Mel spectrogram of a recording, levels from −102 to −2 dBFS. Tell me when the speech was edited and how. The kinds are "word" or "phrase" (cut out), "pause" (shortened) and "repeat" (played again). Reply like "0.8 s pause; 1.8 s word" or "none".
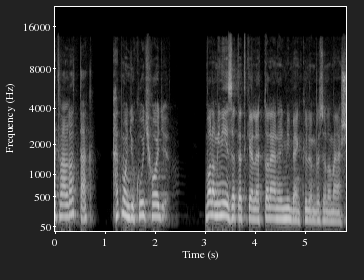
none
